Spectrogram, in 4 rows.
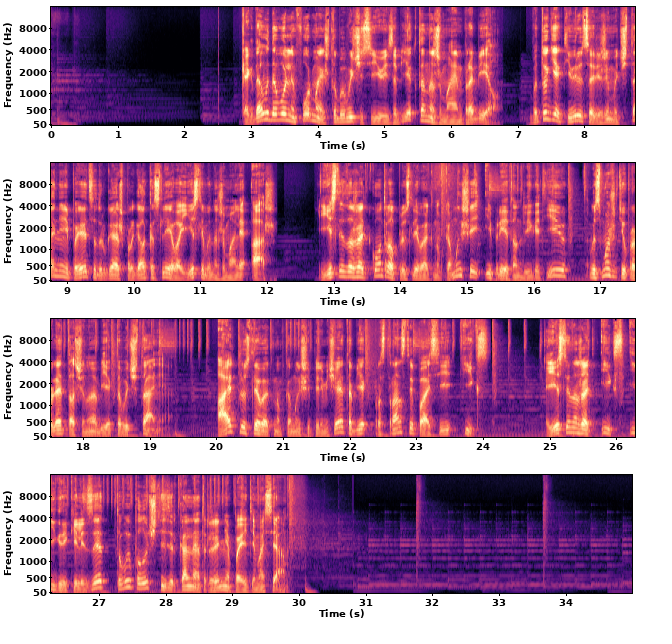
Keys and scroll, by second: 5.7 space, 25.8 z, 30.3 z, 31.0 x.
